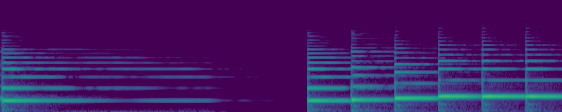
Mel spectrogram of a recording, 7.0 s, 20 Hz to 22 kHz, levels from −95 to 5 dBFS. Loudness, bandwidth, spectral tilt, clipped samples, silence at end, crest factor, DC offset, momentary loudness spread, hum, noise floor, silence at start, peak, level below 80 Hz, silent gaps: -35 LUFS; 6.6 kHz; -4.5 dB/octave; under 0.1%; 0 s; 14 dB; under 0.1%; 15 LU; none; under -90 dBFS; 0 s; -24 dBFS; -76 dBFS; 3.63-3.84 s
